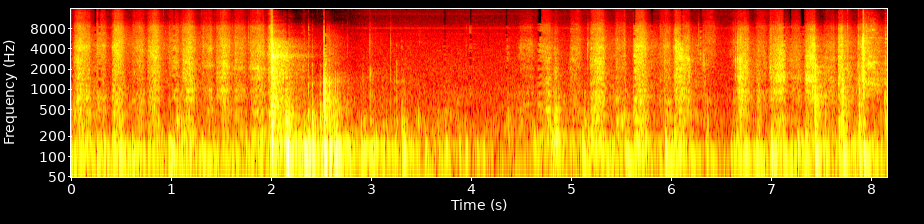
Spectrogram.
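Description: A chef's knife slicing through the rind and flesh of a whole watermelon on a wooden chopping board: a rapid crackle of short crunching strokes in two bouts, with a quieter pause between. A couple of sharp knocks come about two seconds in.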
